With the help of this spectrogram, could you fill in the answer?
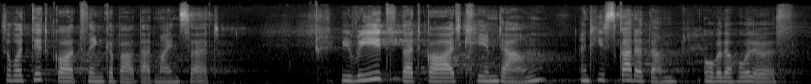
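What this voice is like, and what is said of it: Speaker with noticeable accent. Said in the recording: “That's why I have an accent.”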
